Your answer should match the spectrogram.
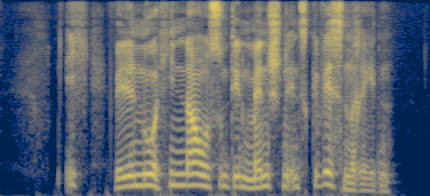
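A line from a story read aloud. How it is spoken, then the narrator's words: Calling out. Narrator (German): rief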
